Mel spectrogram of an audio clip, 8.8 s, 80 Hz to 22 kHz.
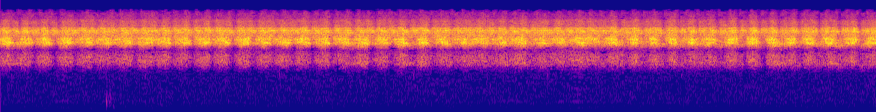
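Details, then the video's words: Cicadas in a dense, continuous high buzzing chorus that throbs in steady pulses about two or three times a second, with no other clear sounds. "Scintillating Cicadas 1 hour White Noise"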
